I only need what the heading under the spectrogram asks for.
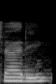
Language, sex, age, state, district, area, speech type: Odia, male, 18-30, Odisha, Balasore, rural, read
